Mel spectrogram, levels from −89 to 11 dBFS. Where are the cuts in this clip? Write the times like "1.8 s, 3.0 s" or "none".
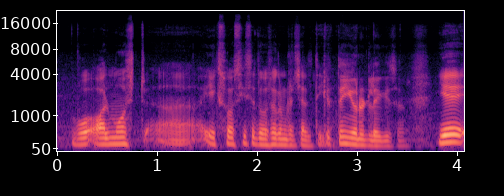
none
